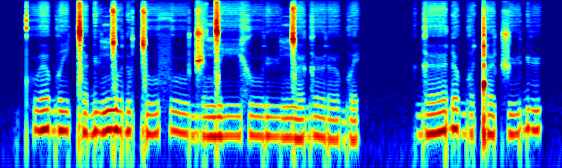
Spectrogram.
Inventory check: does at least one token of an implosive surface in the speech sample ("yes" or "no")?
yes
